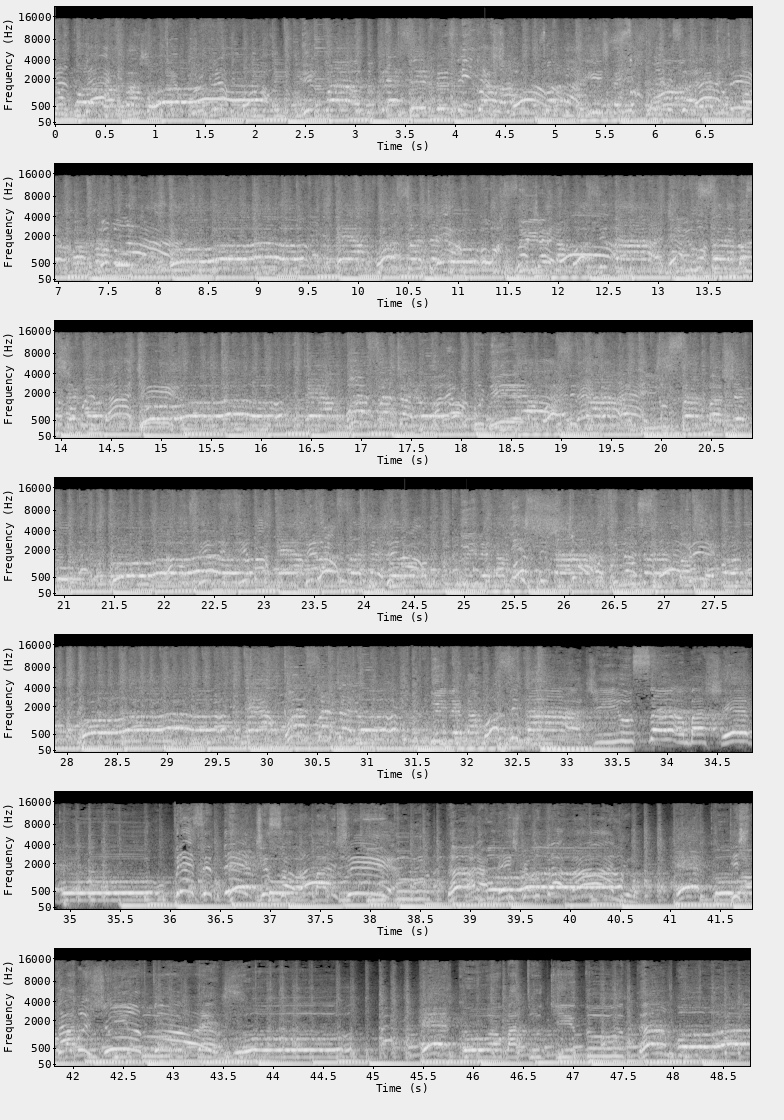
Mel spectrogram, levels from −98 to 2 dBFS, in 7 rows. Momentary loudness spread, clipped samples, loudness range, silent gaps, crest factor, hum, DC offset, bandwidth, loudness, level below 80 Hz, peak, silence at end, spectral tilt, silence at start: 3 LU; under 0.1%; 2 LU; none; 10 dB; none; under 0.1%; 15.5 kHz; -12 LUFS; -18 dBFS; 0 dBFS; 0 s; -5 dB/octave; 0 s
